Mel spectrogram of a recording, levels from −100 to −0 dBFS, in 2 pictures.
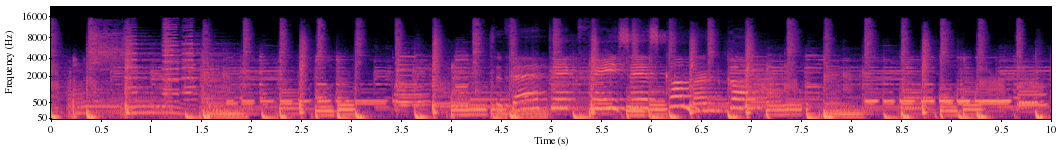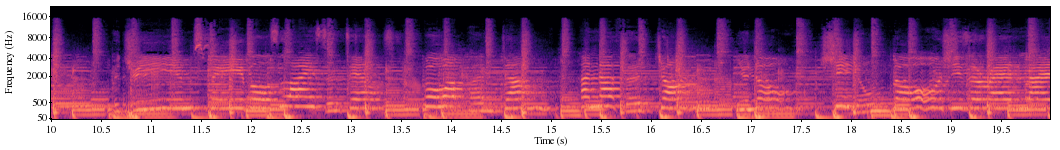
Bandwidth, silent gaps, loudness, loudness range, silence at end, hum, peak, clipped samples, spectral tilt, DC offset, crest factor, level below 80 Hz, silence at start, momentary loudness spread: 15.5 kHz; none; -26 LUFS; 4 LU; 0 s; none; -10 dBFS; under 0.1%; -5.5 dB/octave; under 0.1%; 16 dB; -36 dBFS; 0 s; 7 LU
